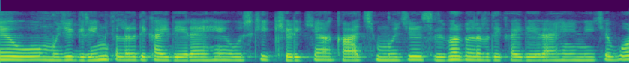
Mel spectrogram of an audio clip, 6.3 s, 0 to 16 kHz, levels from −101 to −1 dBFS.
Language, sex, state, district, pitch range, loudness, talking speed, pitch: Hindi, female, Odisha, Nuapada, 185-205 Hz, -17 LUFS, 190 wpm, 195 Hz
